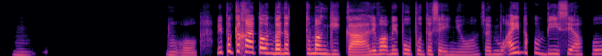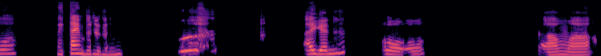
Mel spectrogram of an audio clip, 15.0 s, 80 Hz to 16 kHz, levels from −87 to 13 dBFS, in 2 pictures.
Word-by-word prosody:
Hmm. 185 Hz, -1 st, -18 dB, 1.8 s
Oo. 155 Hz, -4 st, -12 dB, 0.2 s
May 330 Hz, -, -3 dB
pagkakataon 345 Hz, -6 st, +6 dB
ba 275 Hz, -, +9 dB
na 275 Hz, -1 st, +2 dB, 0.2 s
tumanggi 255 Hz, -4 st, +3 dB
ka 170 Hz, 0 st, +3 dB
halimbawa 240 Hz, +3 st, +1 dB
may 245 Hz, +1 st, -5 dB
pupunta 235 Hz, -3 st, -6 dB
sa 220 Hz, -, 0 dB
inyo. 190 Hz, -2 st, -10 dB
Sabi 220 Hz, 0 st, -10 dB
mo, 225 Hz, -, -9 dB
"Ay 295 Hz, +8 st, +2 dB
naku 310 Hz, -2 st, -8 dB
busy 245 Hz, +1 st, -3 dB
ako," 250 Hz, +4 st, -9 dB, 0.5 s
may 225 Hz, -, -10 dB
time 265 Hz, -1 st, +3 dB
ba 225 Hz, -, -8 dB
na 225 Hz, -, -9 dB
gano'n? 200 Hz, +4 st, -12 dB, 2.3 s
Ay 235 Hz, +2 st, +1 dB
gano'n, 250 Hz, +6 st, -2 dB, 0.5 s
oo. 210 Hz, -1 st, -7 dB, 1.5 s
Tama. 185 Hz, 0 st, -4 dB
230 Hz, 110 wpm, -22 LUFS, 195-265 Hz, 2.3 s, ba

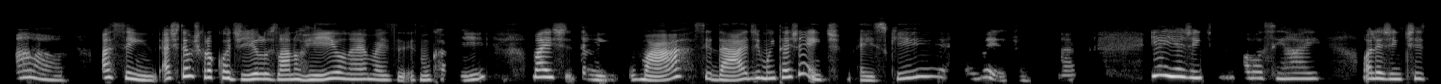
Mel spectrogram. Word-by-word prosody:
Ah, 270 Hz, -10 st, -2 dB, 0.4 s
assim, 265 Hz, -, +1 dB
acho 280 Hz, +2 st, 0 dB
que -, -, -15 dB
temos 380 Hz, 0 st, +4 dB
crocodilos, 250 Hz, -7 st, +2 dB
lá 225 Hz, 0 st, +3 dB
no 240 Hz, -, +3 dB
Rio, 225 Hz, +7 st, +3 dB
né, 245 Hz, 0 st, +1 dB
mas 210 Hz, -3 st, -2 dB
eu 180 Hz, -, -4 dB
nunca 215 Hz, +2 st, -4 dB
vi. 220 Hz, -, -2 dB, 0.5 s
Mas, 340 Hz, 0 st, +4 dB, 0.2 s
tem 210 Hz, -5 st, -5 dB
o 215 Hz, -, -8 dB
mar, 210 Hz, -, +3 dB
cidade 240 Hz, +2 st, +1 dB
e -, -, 0 dB
muita 290 Hz, +4 st, +2 dB
gente. 230 Hz, -, -3 dB, 0.2 s
É 195 Hz, -, -4 dB
isso 180 Hz, -2 st, -5 dB
que 260 Hz, -, -7 dB, 0.7 s
eu 255 Hz, -, -14 dB
vejo, 275 Hz, -, -5 dB, 0.2 s
né? -, -, -15 dB, 1.2 s
E -, -, +4 dB
aí 405 Hz, -3 st, +7 dB
a 355 Hz, -, +6 dB
gente 310 Hz, -1 st, -1 dB, 0.3 s
falou 290 Hz, 0 st, -6 dB
assim: 270 Hz, -2 st, -6 dB
"Ai, 270 Hz, 0 st, -3 dB, 0.4 s
olha, 275 Hz, 0 st, +2 dB
a -, -, +3 dB
gente 250 Hz, +1 st, -2 dB
255 Hz, 160 wpm, -22 LUFS, 215-300 Hz, 1.2 s, aí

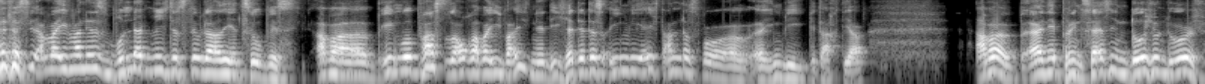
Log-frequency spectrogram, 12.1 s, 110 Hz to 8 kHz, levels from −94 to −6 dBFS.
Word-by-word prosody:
Äh, 280 Hz, -, +5 dB
das 265 Hz, -2 st, +3 dB
aber 235 Hz, +1 st, +1 dB
ich 235 Hz, -, 0 dB
meine, 240 Hz, +1 st, +2 dB
das 200 Hz, -7 st, -3 dB
wundert 225 Hz, +4 st, 0 dB
mich, 225 Hz, -2 st, -4 dB
dass 210 Hz, 0 st, -2 dB
du 215 Hz, 0 st, 0 dB
da 195 Hz, -2 st, +5 dB
jetzt 180 Hz, -1 st, +1 dB
so 165 Hz, -2 st, 0 dB
bist. 140 Hz, -1 st, -4 dB
Aber 175 Hz, -3 st, +2 dB
irgendwo 215 Hz, +1 st, +2 dB
passt 260 Hz, +3 st, +2 dB
es 180 Hz, -, -7 dB
auch, 200 Hz, +2 st, +1 dB
aber 200 Hz, 0 st, +3 dB
ich 190 Hz, -1 st, -4 dB
weiß 250 Hz, +9 st, -1 dB
nicht. 170 Hz, -1 st, -5 dB
Ich 160 Hz, -3 st, -8 dB
hätte 190 Hz, +4 st, 0 dB
das 215 Hz, 0 st, +1 dB
irgendwie 215 Hz, 0 st, -7 dB
echt 220 Hz, +1 st, -5 dB
anderswo, 170 Hz, -11 st, -5 dB
äh, 130 Hz, -, -3 dB
irgendwie 145 Hz, -2 st, -6 dB
gedacht, -, -, -9 dB
ja. -, -, -3 dB, 1.1 s
Aber 205 Hz, -9 st, +4 dB
eine 200 Hz, +2 st, +4 dB
Prinzessin 185 Hz, +3 st, -1 dB
durch 210 Hz, +3 st, +5 dB
und 215 Hz, -2 st, -2 dB
durch. 205 Hz, +4 st, +2 dB
200 Hz, 195 wpm, -17 LUFS, 175-215 Hz, 1.1 s, Äh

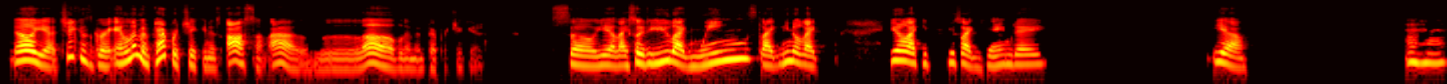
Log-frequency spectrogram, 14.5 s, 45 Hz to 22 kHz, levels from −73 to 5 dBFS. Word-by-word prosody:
Oh 265 Hz, +2 st, +8 dB
yeah, 185 Hz, -10 st, +2 dB
chicken's 300 Hz, -, -5 dB
great, 180 Hz, +1 st, -2 dB
and 215 Hz, +3 st, +2 dB
lemon-pepper 345 Hz, -, +3 dB
chicken 175 Hz, -6 st, -9 dB
is 150 Hz, -, -12 dB
awesome. -, -, +3 dB
I -, -, -1 dB, 0.2 s
love 145 Hz, +5 st, -1 dB
lemon-pepper 145 Hz, -1 st, -15 dB
chicken. 150 Hz, 0 st, -22 dB, 0.7 s
So 185 Hz, -5 st, -4 dB
yeah, 185 Hz, +1 st, -2 dB
like, 180 Hz, 0 st, -1 dB
so 215 Hz, +3 st, +2 dB
do 210 Hz, -, -5 dB
you 235 Hz, +5 st, -1 dB
like 185 Hz, -7 st, +5 dB
wings, 265 Hz, +12 st, -1 dB
like, 185 Hz, -2 st, 0 dB
you 230 Hz, -, -4 dB
know, 240 Hz, -, 0 dB
like, 185 Hz, -4 st, 0 dB, 0.7 s
you 265 Hz, +1 st, +1 dB
know, 260 Hz, -, +4 dB
like, 225 Hz, -3 st, +5 dB
if 205 Hz, -, -11 dB, 0.2 s
it's, 225 Hz, -1 st, -8 dB
like, 200 Hz, -5 st, +2 dB
game 190 Hz, +2 st, -8 dB
day. 200 Hz, +1 st, -6 dB, 1.6 s
Yeah. 190 Hz, -10 st, 0 dB, 1.6 s
Mhm. 220 Hz, -1 st, -6 dB
200 Hz, 145 wpm, -21 LUFS, 175-235 Hz, 1.6 s, Oh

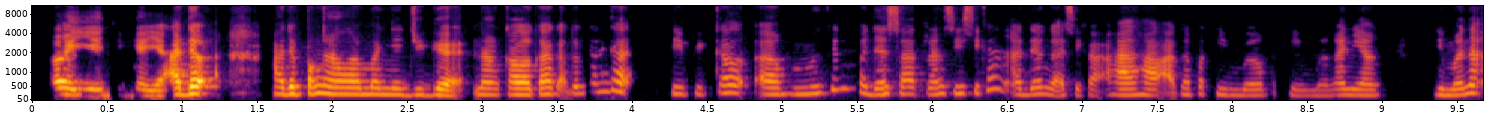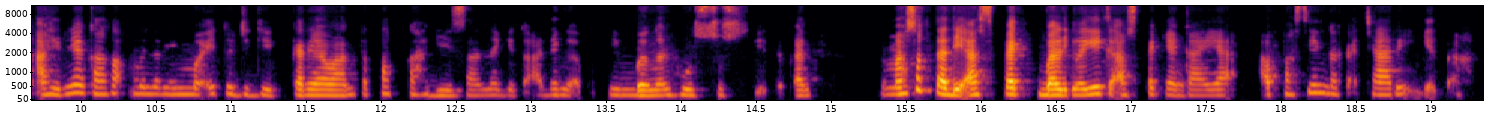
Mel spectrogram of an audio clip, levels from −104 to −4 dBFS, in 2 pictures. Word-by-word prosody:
Oh 225 Hz, -, +12 dB
iya 200 Hz, -1 st, +1 dB
juga 185 Hz, 0 st, -8 dB
ya, 180 Hz, 0 st, +1 dB
ada 220 Hz, +2 st, +11 dB, 0.5 s
ada 235 Hz, +1 st, +6 dB
pengalamannya 225 Hz, -4 st, +1 dB
juga. 205 Hz, -1 st, +1 dB, 0.2 s
Nah, 215 Hz, -1 st, -3 dB
kalau, 215 Hz, -1 st, +5 dB
Kakak, 225 Hz, +2 st, -1 dB
tuh 245 Hz, 0 st, -8 dB
kan, 300 Hz, -, -15 dB, 0.2 s
Kak, -, -, -9 dB, 0.3 s
tipikal, 240 Hz, +3 st, -7 dB
eee, 225 Hz, -1 st, -2 dB
mungkin 250 Hz, -, -9 dB
pada 220 Hz, -, -6 dB
saat 235 Hz, -1 st, -7 dB
transisi 250 Hz, +7 st, -9 dB
kan 395 Hz, -, -10 dB
ada 215 Hz, 0 st, -10 dB
nggak 220 Hz, -, -9 dB
sih 200 Hz, -, -13 dB
hal-hal 200 Hz, 0 st, -4 dB
atau 215 Hz, -, -8 dB
pertimbangan-pertimbangan 195 Hz, -3 st, -14 dB
yang 195 Hz, -1 st, -8 dB, 0.3 s
di 215 Hz, -, -12 dB
mana 205 Hz, +7 st, -2 dB
akhirnya, 245 Hz, +5 st, -2 dB
Kakak, 235 Hz, -2 st, -6 dB
menerima 225 Hz, -2 st, -8 dB
itu 240 Hz, 0 st, -10 dB
jadi 205 Hz, -2 st, -10 dB
karyawan 195 Hz, -1 st, -1 dB
tetap 240 Hz, +3 st, -13 dB
kah 225 Hz, -3 st, -14 dB
di 185 Hz, -, -9 dB
sana 190 Hz, +2 st, -11 dB
gitu 190 Hz, -2 st, -18 dB
ada 200 Hz, -, -16 dB
nggak 200 Hz, -1 st, -12 dB
pertimbangan 195 Hz, -1 st, -1 dB
khusus 195 Hz, -1 st, -7 dB
gitu -, -, -25 dB
kan 185 Hz, -, -4 dB, 0.5 s
termasuk 230 Hz, +12 st, +2 dB
tadi 225 Hz, -, +8 dB
aspek 225 Hz, +2 st, +4 dB
balik 200 Hz, -1 st, +6 dB
lagi 220 Hz, +4 st, +2 dB
ke -, -, -3 dB
aspek 220 Hz, +1 st, -7 dB
yang 200 Hz, -, -5 dB
kayak 190 Hz, +1 st, -9 dB, 0.2 s
apa 215 Hz, +2 st, -7 dB
sih 275 Hz, +3 st, -5 dB
yang, 240 Hz, -, -8 dB
Kakak, 240 Hz, +2 st, -17 dB
cari, 215 Hz, +2 st, -4 dB
gitu? 475 Hz, -, -18 dB
215 Hz, 190 wpm, -28 LUFS, 195-235 Hz, 0.5 s, Oh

